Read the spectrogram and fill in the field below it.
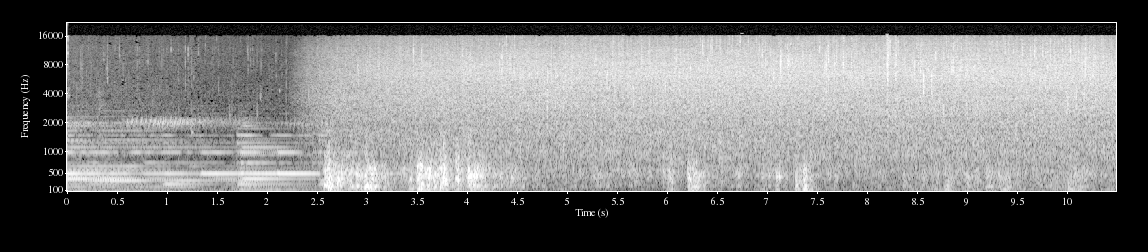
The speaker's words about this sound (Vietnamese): Mưa rồi đấy. Mưa đổ xuống ào ào, nền bê tông của nhà máy lộng bọng nước.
